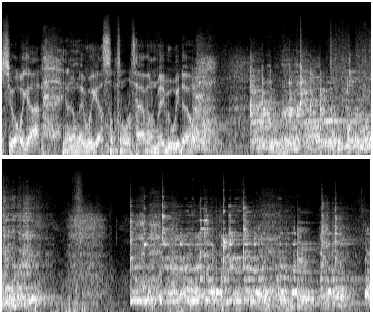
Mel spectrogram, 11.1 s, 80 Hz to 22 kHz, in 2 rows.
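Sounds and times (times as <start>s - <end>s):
scraping and clinking: 2.9s - 6.3s, 7.4s - 11.0s.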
